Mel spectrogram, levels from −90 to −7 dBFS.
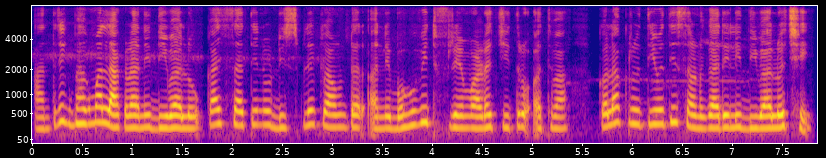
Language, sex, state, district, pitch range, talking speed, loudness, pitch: Gujarati, female, Gujarat, Valsad, 230-285 Hz, 135 wpm, -19 LUFS, 240 Hz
